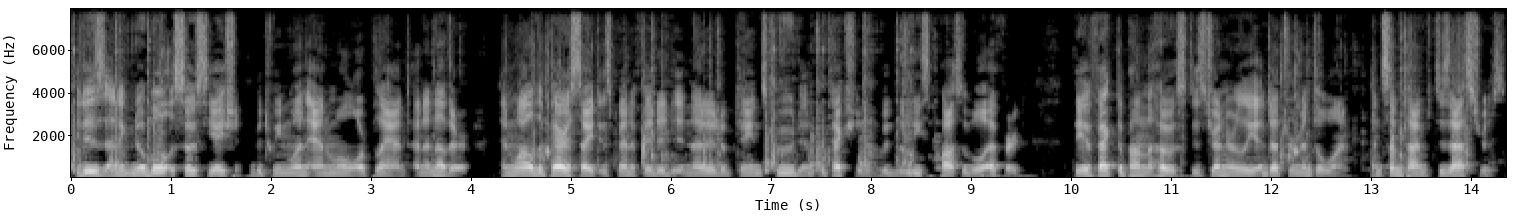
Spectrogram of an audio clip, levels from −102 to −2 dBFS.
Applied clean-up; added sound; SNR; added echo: classical method Wiener filter.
